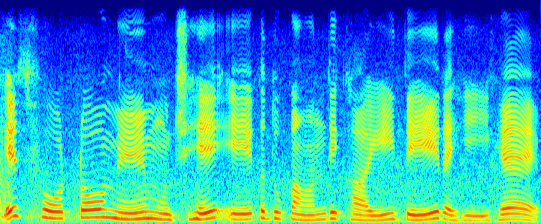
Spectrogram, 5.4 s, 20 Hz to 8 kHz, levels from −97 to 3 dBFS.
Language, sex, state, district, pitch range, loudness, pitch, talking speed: Hindi, female, Madhya Pradesh, Katni, 185-235 Hz, -17 LUFS, 205 Hz, 110 wpm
